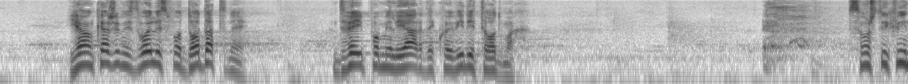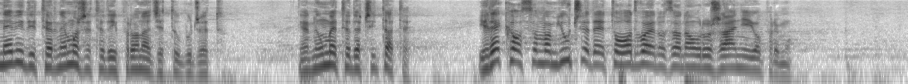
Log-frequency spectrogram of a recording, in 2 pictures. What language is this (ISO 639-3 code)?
srp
